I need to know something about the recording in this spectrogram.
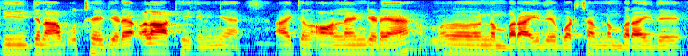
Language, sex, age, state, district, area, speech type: Dogri, male, 30-45, Jammu and Kashmir, Reasi, urban, spontaneous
